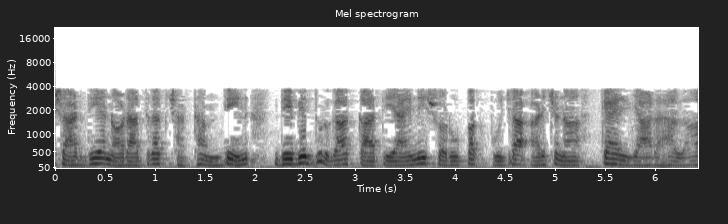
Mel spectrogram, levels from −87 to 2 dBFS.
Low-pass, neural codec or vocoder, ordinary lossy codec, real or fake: 3.6 kHz; none; none; real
